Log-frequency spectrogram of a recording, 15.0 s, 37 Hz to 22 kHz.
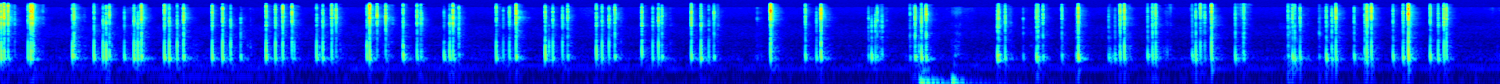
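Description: Fingernails tap rapidly on a hollow aluminum-framed hard travel case with black panels, producing short, dry clicks with a hollow tone around 270 Hz. The taps come in quick clusters over a faint steady low hum.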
